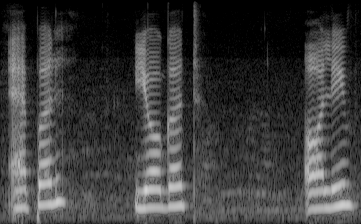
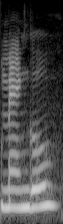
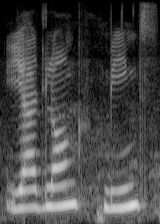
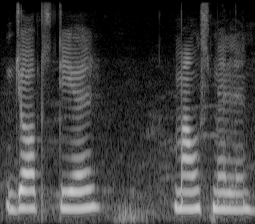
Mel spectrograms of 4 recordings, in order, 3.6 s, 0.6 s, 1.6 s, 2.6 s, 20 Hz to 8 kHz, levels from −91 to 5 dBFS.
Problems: background sounds at intervals, background conversations at intervals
